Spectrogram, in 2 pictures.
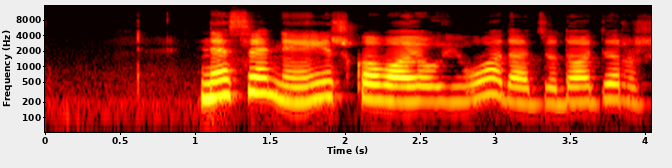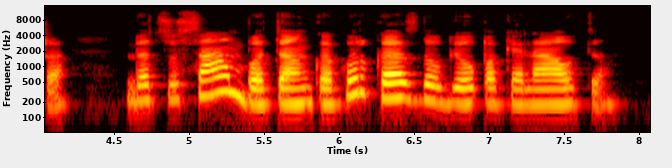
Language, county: Lithuanian, Vilnius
